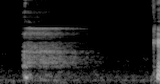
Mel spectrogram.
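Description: A woman's breathy sigh, starting about a third of a second in and fading away over most of a second.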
